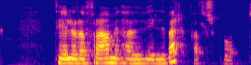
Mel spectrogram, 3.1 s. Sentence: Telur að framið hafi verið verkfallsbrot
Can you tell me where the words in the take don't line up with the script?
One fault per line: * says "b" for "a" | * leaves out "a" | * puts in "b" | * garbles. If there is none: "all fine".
all fine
